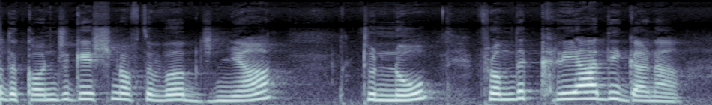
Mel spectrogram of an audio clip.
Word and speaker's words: jñā: it pronounced as the gyā, but because the jñā is a combination of j and ñ, I would tend to prefer the pronunciation of jñā.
